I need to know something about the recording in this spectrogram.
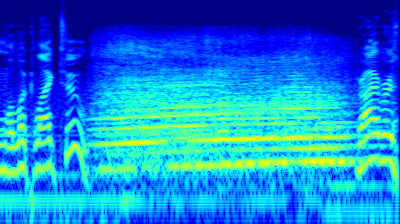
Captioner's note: car zooming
